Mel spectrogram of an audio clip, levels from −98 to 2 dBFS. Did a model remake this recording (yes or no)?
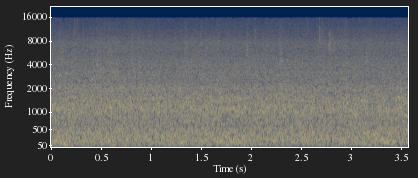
yes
